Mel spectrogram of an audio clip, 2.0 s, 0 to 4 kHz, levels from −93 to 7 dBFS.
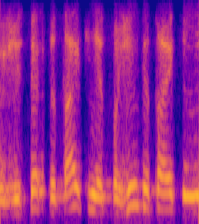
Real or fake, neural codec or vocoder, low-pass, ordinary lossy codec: fake; autoencoder, 48 kHz, 32 numbers a frame, DAC-VAE, trained on Japanese speech; 3.6 kHz; Opus, 16 kbps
